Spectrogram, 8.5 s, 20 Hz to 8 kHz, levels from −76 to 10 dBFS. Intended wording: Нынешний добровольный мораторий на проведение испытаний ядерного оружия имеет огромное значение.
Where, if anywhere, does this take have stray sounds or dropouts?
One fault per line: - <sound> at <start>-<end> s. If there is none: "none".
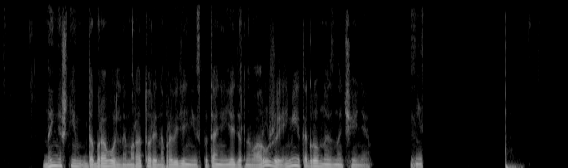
- laugh at 6.2-6.4 s
- thud at 7.6-7.9 s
